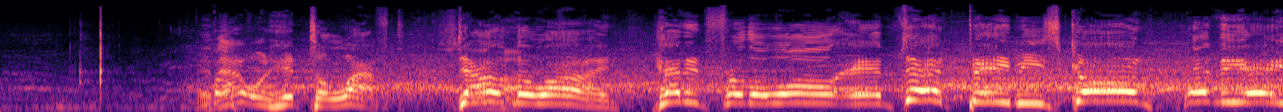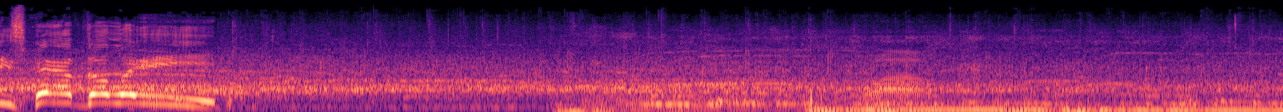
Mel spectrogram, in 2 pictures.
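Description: A crowd cheers and roars.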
